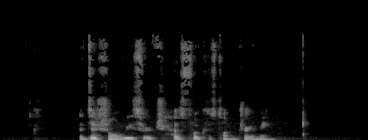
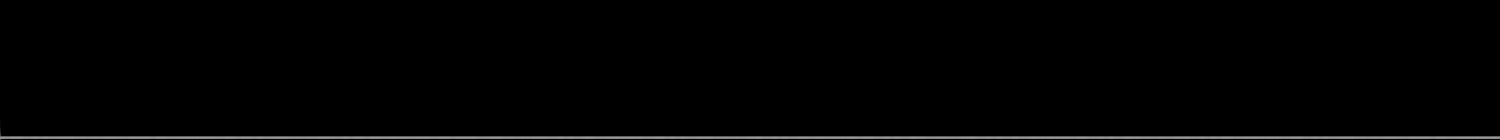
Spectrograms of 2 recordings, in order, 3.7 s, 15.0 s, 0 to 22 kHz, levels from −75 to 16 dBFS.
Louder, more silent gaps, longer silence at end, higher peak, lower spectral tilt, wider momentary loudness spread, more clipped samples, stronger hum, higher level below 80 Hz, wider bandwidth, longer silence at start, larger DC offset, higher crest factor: about the same, -24 LUFS vs -26 LUFS; neither; first, 0.65 s vs 0 s; first, -4 dBFS vs -20 dBFS; first, -5.5 dB/octave vs 1 dB/octave; first, 18 LU vs 1 LU; neither; neither; first, -66 dBFS vs under -90 dBFS; first, 17 kHz vs 0.6 kHz; first, 0.8 s vs 0 s; neither; first, 22 dB vs 4 dB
